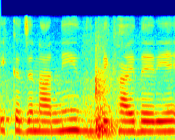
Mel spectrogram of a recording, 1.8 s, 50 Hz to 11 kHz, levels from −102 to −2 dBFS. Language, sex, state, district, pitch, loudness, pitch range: Punjabi, female, Karnataka, Bangalore, 200 Hz, -14 LUFS, 195-210 Hz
